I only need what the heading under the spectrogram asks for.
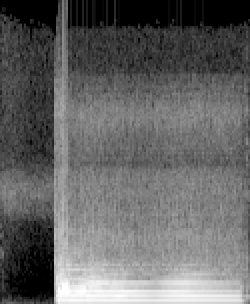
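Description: A single sustained brass note, played on a valved horn with a valve held down while aiming for an F, starts with a slightly breathy attack and holds steady and fairly loud for about two seconds before stopping cleanly. No talking.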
